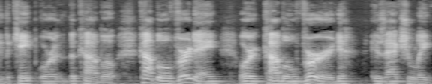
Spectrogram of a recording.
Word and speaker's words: Cabo Verde: word or Verde but the final e on the end is silent in pronunciation in Portuguese hence combo or Cape as they say the cape or the Cabo Cabo Verde or cabo verde is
